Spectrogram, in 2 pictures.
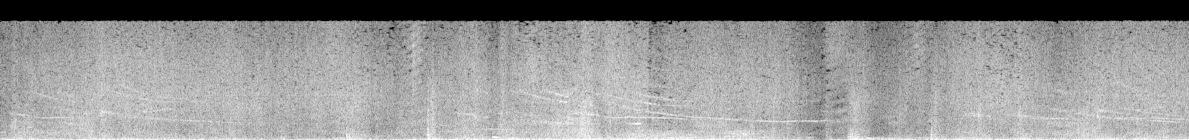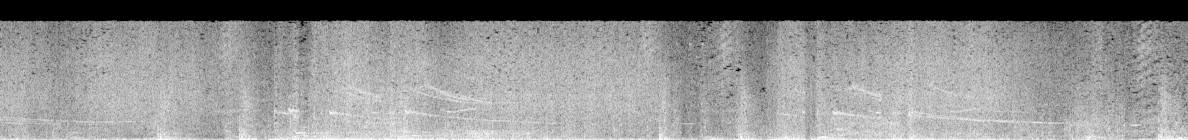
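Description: Magic spell effects crackle and whoosh in fast succession.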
